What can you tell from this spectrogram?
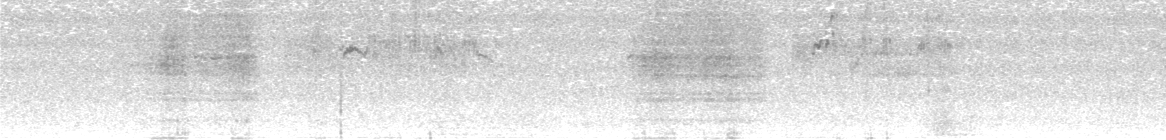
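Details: Female Australian Cattle Dog, a red heeler, in deep sleep, snoring softly in quiet breathy snorts about every four seconds, under a steady low hum.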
